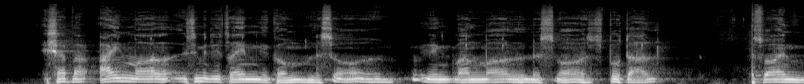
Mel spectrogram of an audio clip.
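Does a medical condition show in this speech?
Yes: Parkinson's disease; Parkinson's disease diagnosed about 20 years ago, slowed movements, limits daily routine, needs much training.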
